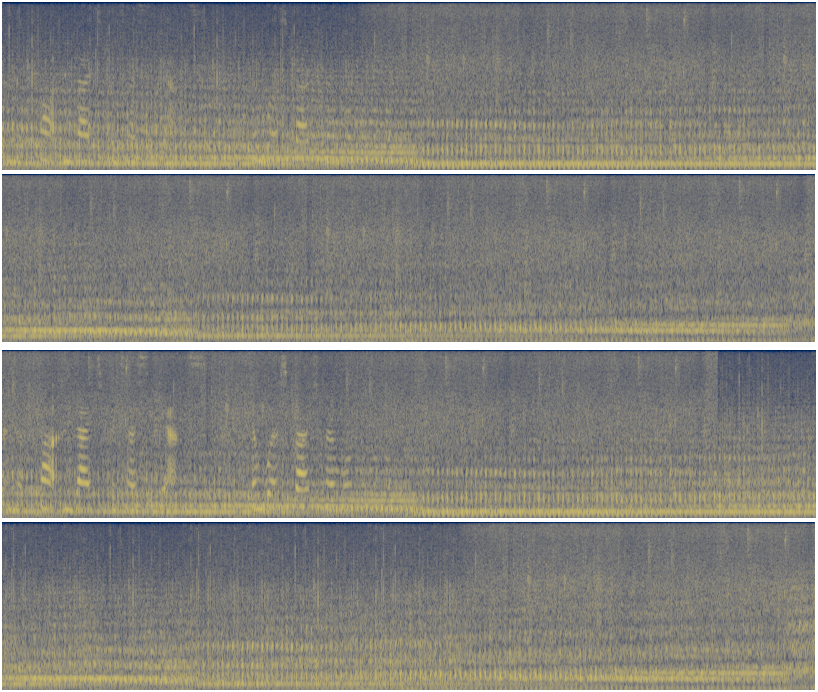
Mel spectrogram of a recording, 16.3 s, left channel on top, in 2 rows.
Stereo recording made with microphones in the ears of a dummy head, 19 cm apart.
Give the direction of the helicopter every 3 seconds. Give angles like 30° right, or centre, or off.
40° left, 20° left, 10° right, 30° right, 40° right, 50° right.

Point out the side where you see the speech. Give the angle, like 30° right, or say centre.
50° right.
